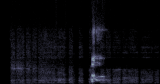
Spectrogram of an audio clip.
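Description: A single short vocal sound from a person, a brief hiccup-like burst about a second in, over a faint background murmur.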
